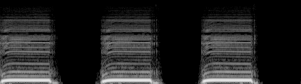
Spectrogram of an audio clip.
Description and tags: cell phone vibrate in bag loopable
Loopable recording of a Nexus 6 cell phone vibrating in a messinger bag. Recorded with my Zoom H6.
